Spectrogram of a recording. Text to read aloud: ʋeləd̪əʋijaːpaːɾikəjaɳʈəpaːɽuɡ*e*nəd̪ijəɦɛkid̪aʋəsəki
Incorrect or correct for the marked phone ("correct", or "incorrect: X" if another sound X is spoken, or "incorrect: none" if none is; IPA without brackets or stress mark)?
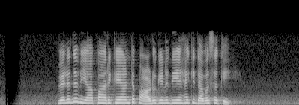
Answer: correct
